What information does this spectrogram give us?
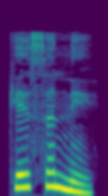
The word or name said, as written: ಕೆಯ್ಸನ್ನೆ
